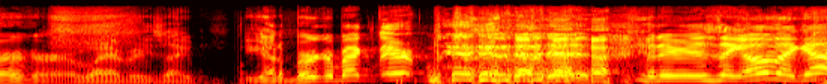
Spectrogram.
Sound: both laugh

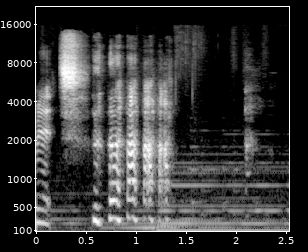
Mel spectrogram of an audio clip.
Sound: laughs

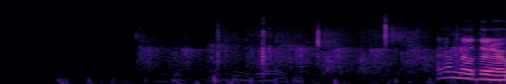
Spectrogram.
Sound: audience clap

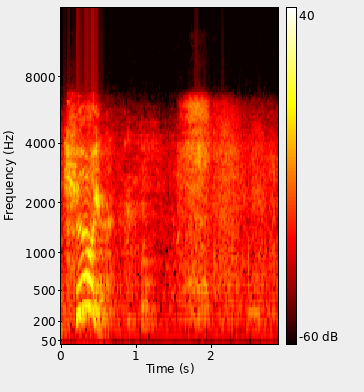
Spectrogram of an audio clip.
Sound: sniffs

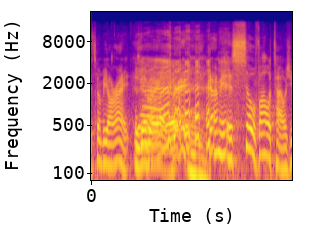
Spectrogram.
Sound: laughs

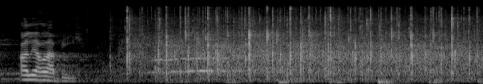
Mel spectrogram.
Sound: audience cheers

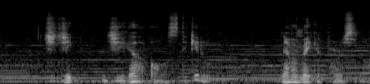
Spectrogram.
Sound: speaking in foreign language

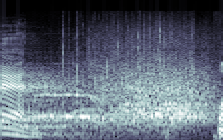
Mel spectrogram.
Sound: cheering and applause

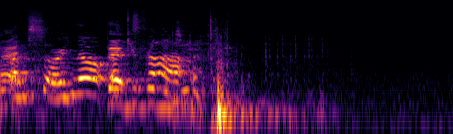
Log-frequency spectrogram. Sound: door slams shut

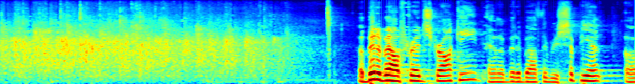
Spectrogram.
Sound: applause

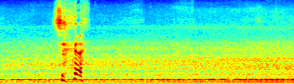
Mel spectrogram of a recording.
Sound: laughs

